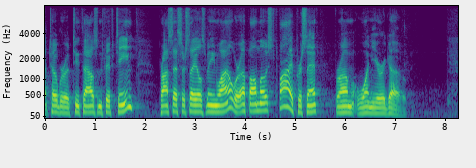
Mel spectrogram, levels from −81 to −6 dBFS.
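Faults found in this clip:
Repeated stalls (stutter), 4.08–4.70 s. Four brief hitches, longest about 44 ms, roughly 69 ms stretched in total, nothing dropped. Likely jitter buffer underrun from late packets; the last sound is held and extended until audio resumes. Spectrogram: short smeared, held bands at each hitch; waveform: repeated near-identical cycles. Band above 8 kHz empty throughout, consistent with the G.722 call path at 64 kbps.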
